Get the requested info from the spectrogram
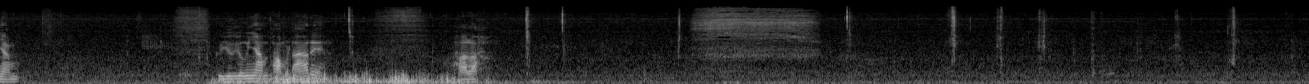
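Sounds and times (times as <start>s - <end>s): crunchy food being chewed: 9.4s - 13.0s.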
